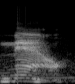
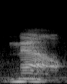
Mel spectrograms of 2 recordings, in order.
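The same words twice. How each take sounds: First: The vowel starts closer to the 'cat' vowel. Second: The vowel starts with an open 'ah' sound. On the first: "a little bit more like now" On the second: "It's like Spanish ah, ... and then put vowel"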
